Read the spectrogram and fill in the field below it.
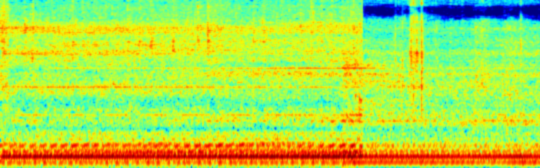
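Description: A tow truck's engine runs steadily at close range while a car is loaded for towing, a loud constant mid-pitched drone with a faint change near the end.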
